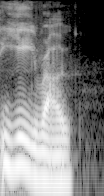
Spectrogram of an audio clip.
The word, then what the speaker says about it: gyros: Do you know it's pronounced gyro, right? It's spelled G-Y-R-O-S. – Right. – And he wants me to pronounce it gyro.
